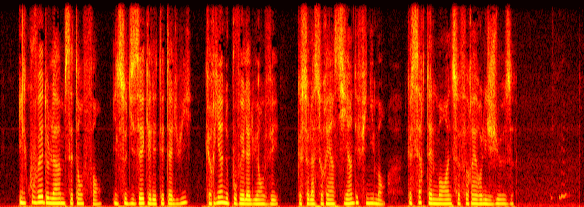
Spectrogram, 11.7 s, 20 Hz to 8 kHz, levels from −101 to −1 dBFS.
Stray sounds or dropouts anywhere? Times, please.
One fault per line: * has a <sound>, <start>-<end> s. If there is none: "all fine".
* has a laugh, 11.0-11.4 s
